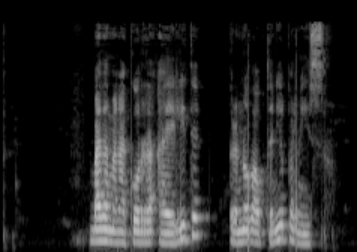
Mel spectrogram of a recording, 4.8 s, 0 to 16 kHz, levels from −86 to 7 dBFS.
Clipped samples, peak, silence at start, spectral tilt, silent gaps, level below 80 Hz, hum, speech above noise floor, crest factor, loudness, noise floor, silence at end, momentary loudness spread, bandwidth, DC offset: under 0.1%; -4 dBFS; 1.2 s; -5 dB/octave; none; -60 dBFS; none; 57 dB; 20 dB; -22 LUFS; -78 dBFS; 0.45 s; 9 LU; 11.5 kHz; under 0.1%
